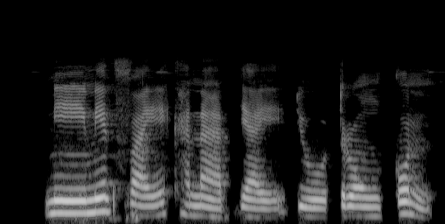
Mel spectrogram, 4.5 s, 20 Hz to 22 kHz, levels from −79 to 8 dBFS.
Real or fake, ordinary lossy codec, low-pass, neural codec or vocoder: real; none; none; none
